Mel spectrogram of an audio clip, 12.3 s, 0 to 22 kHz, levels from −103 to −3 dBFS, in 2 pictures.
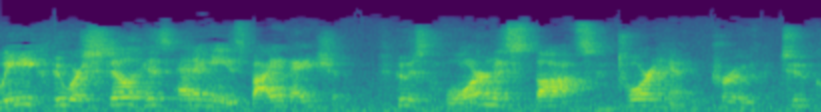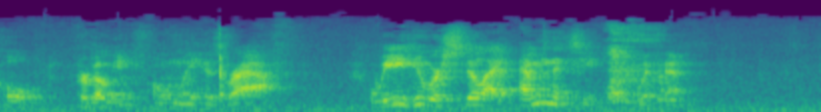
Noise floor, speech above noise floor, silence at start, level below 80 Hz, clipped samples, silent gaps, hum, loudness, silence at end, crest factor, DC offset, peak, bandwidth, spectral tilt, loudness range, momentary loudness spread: -44 dBFS; 21 dB; 0 s; -50 dBFS; under 0.1%; none; none; -22 LUFS; 0 s; 20 dB; under 0.1%; -4 dBFS; 12.5 kHz; -2 dB/octave; 4 LU; 12 LU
